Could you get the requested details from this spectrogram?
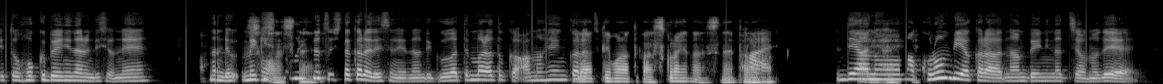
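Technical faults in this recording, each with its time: tick 33 1/3 rpm -13 dBFS
5.32 pop -9 dBFS

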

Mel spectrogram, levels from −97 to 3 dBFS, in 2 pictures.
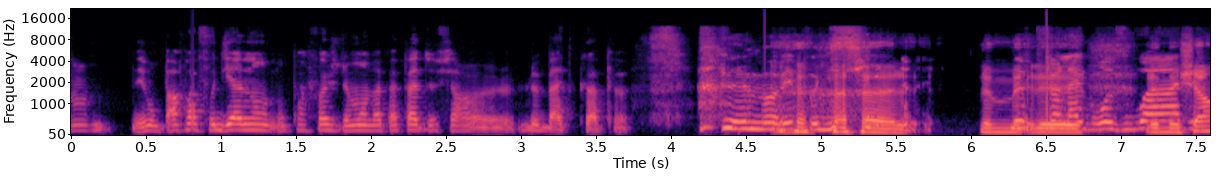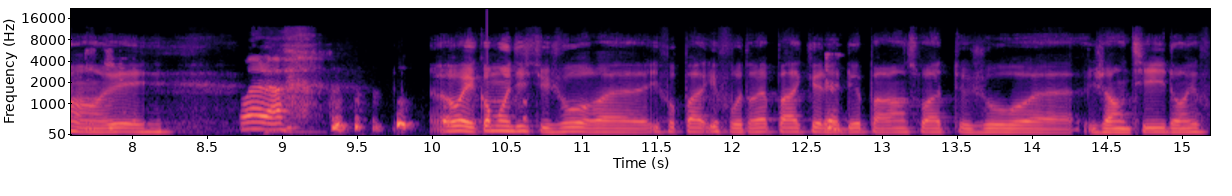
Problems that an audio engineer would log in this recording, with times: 0.81–0.82 gap 12 ms
4.63 pop -18 dBFS
6.51 pop -9 dBFS
10.37 pop -18 dBFS

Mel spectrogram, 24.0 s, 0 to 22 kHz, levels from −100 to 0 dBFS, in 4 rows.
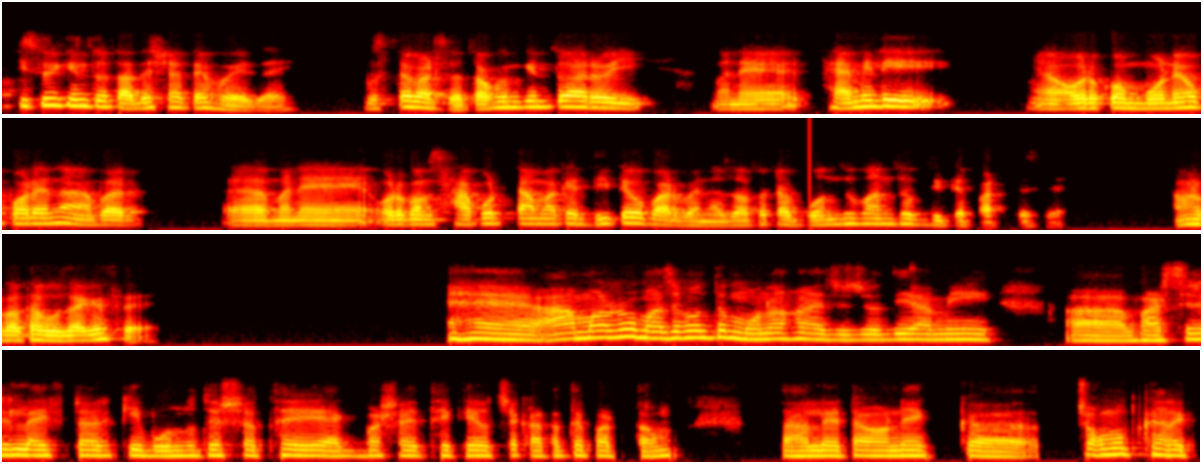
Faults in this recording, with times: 10.03 pop -12 dBFS

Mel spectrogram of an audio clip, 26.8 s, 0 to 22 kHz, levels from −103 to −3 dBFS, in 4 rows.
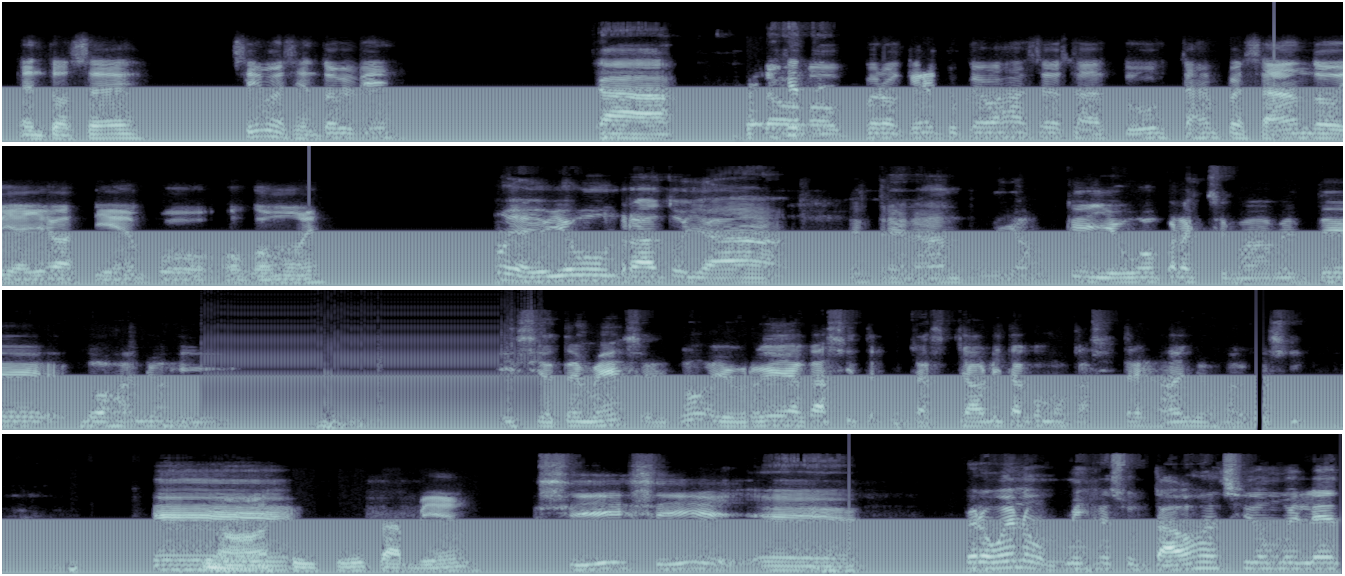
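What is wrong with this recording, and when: buzz 60 Hz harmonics 29 -32 dBFS
6.37 pop -8 dBFS
8.25 pop -10 dBFS
14.4–16.13 clipped -26 dBFS
19.69–19.73 gap 37 ms
24.36 pop -15 dBFS

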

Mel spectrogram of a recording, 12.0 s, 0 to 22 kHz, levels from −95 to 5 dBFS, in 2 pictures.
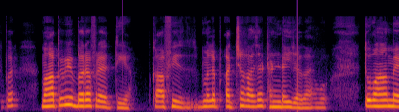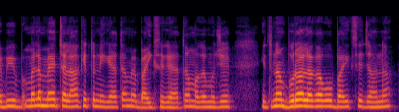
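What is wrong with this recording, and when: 1.83 pop -20 dBFS
4.45 pop -9 dBFS

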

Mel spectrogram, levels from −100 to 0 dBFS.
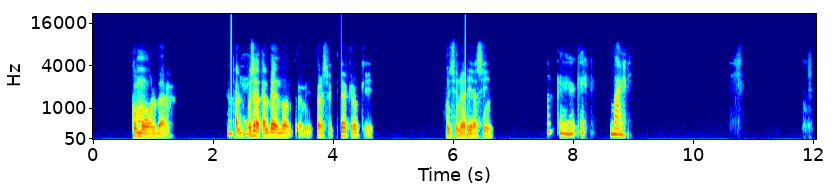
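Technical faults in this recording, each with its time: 2.31 pop -1 dBFS
4.09–4.14 gap 55 ms
6.21 pop -7 dBFS

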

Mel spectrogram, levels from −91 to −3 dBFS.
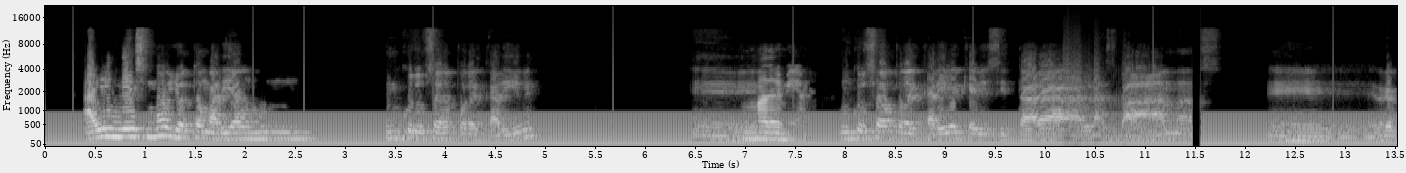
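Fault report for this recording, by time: buzz 60 Hz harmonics 15 -34 dBFS
tick 33 1/3 rpm -20 dBFS
2.59 pop -17 dBFS
10.17–10.82 clipped -29 dBFS
11.47–11.55 gap 84 ms

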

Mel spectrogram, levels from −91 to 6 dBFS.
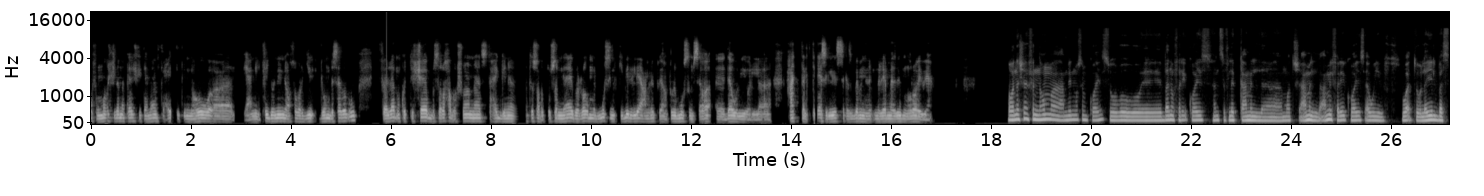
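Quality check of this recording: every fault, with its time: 5.92 pop -12 dBFS

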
